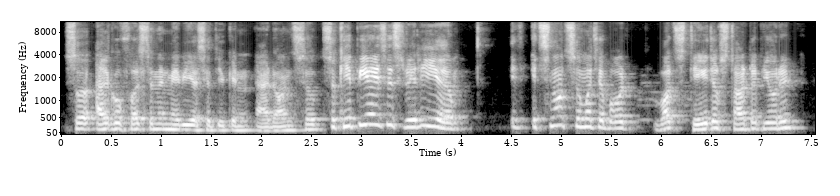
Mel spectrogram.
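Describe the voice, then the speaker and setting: A man from India speaking as a guest on an online panel, giving advice in an emphatic, animated way. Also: fairly high pitch, fairly quick. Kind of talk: panel discussion.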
